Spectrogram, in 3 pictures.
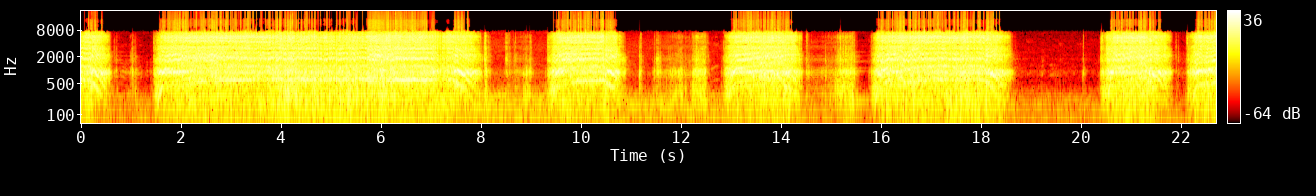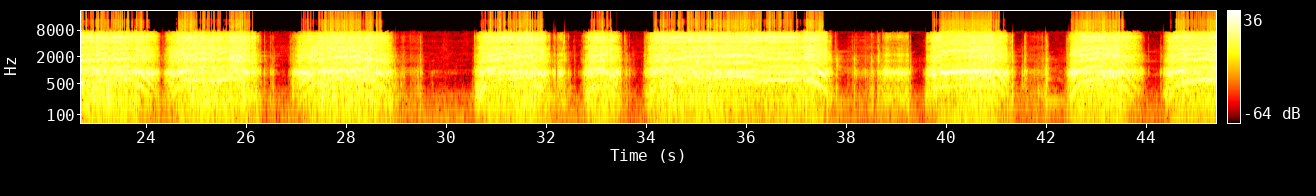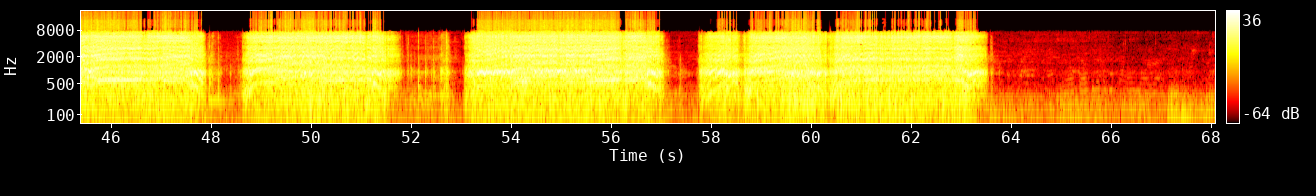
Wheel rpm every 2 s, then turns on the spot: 60, 150, 160, 130, 30, 50, 60, 40, 130, 10, 60, 110, 100, 70, 50, 70, 50, 130, 110, 20, 70, 70, 100, 150, 90, 110, 40, 160, 100, 90, 130, 90, 0, 0.
0-2 14-16 28-30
